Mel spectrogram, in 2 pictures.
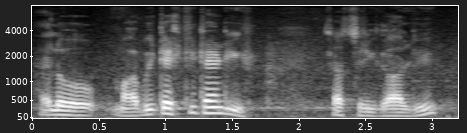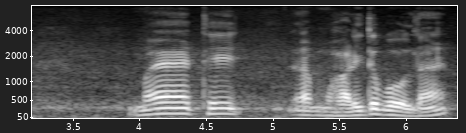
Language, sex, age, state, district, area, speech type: Punjabi, male, 60+, Punjab, Mohali, urban, spontaneous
